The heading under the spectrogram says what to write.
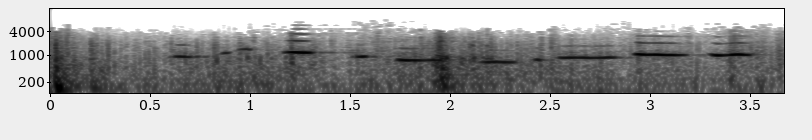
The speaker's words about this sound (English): you whistle like a canary.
